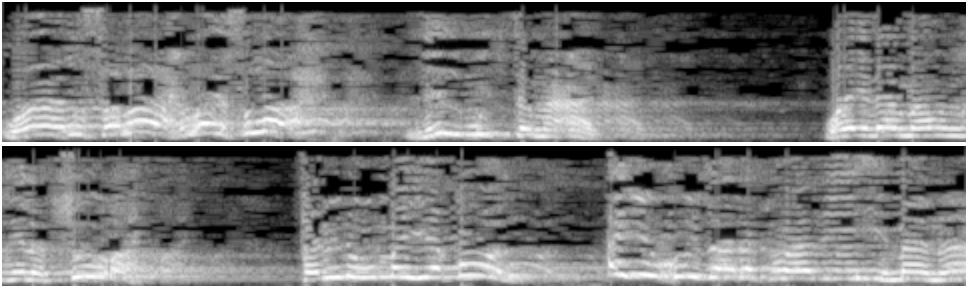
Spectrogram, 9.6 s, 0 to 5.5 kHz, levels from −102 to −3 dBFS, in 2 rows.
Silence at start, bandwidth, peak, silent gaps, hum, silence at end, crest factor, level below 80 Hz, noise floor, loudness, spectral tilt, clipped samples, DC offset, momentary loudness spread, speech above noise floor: 0 s; 5.4 kHz; 0 dBFS; none; none; 0 s; 10 dB; -56 dBFS; -48 dBFS; -11 LUFS; -6 dB/octave; 0.1%; under 0.1%; 11 LU; 38 dB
